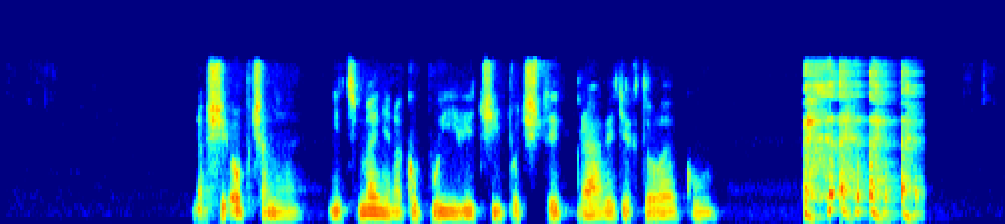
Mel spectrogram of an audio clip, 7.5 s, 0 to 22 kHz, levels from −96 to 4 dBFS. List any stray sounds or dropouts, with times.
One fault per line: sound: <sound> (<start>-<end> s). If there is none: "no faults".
sound: laugh (6.0-6.9 s)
